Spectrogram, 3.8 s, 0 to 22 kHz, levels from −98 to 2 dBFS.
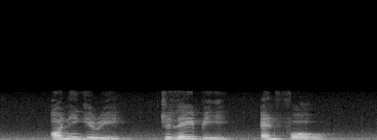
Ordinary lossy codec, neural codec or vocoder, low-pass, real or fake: none; none; none; real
